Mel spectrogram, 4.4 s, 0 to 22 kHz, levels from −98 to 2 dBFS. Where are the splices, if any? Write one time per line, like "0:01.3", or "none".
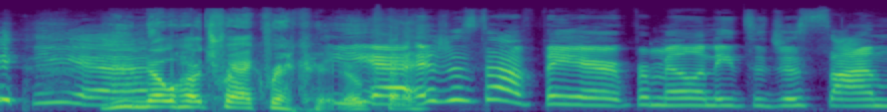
none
